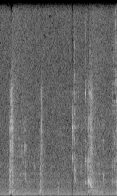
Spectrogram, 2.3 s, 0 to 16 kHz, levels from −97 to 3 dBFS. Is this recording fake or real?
real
